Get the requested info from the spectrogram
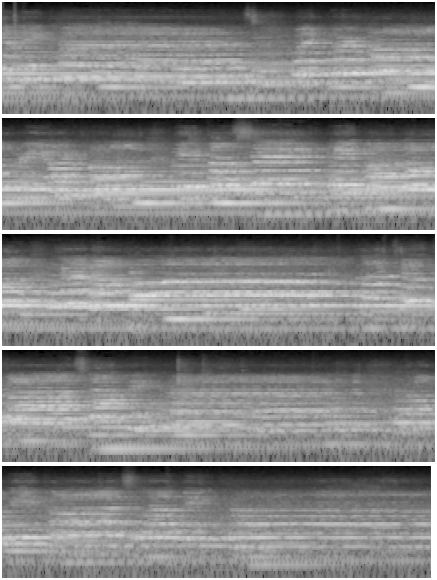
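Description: A small group of women's voices singing in harmony, holding long notes that move in steps.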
